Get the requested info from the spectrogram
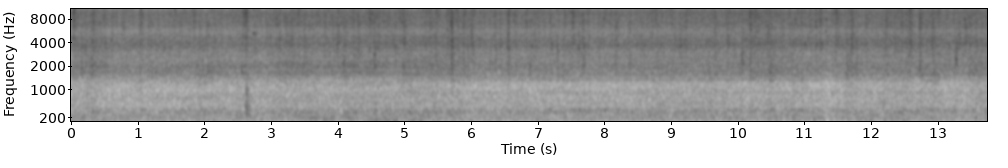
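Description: Heavy thunderstorm rain falling steadily, pattering with many small drop clicks over a deep low rumble that swells briefly about four to five seconds in.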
